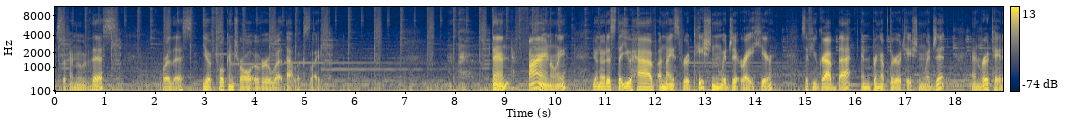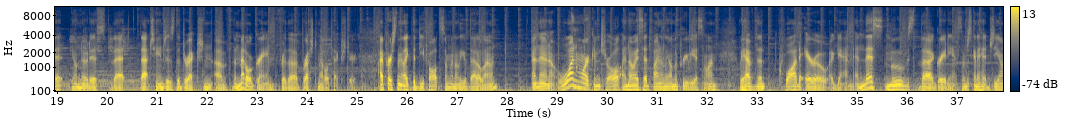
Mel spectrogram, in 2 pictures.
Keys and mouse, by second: 1.9-9.1 drag, 11.4-11.8 shift+middle drag, 13.9 click, 14.3-14.7 shift+middle drag, 18.4-19.2 drag, 20.1 shift+middle click, 21.4-23.5 drag, 23.7 ctrl+z, 24.5 ctrl+z, 25.4 shift+middle drag, 27.1-27.9 shift+middle drag, 32.9 click, 34.5 click, 37.0 g.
